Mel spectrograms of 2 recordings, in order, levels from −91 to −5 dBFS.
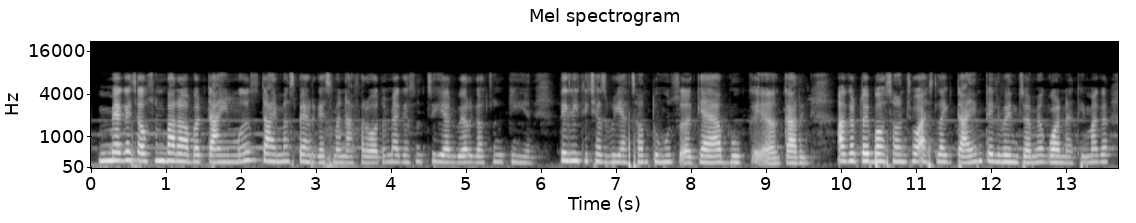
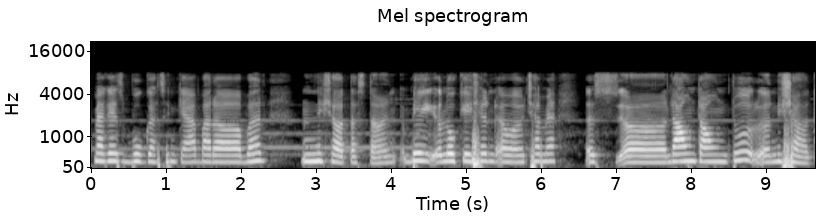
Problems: background sounds at intervals, background conversations at intervals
